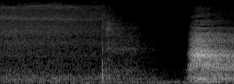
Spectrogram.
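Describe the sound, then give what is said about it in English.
A deep breath is taken during a closing meditation: a long, soft inhale is followed by a sudden, louder, breathy exhale that carries to the end. “let's close our eyes for just a moment or two of closing meditation. Take a deep breath.”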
